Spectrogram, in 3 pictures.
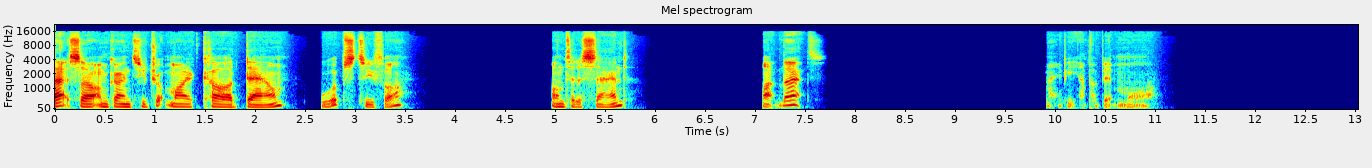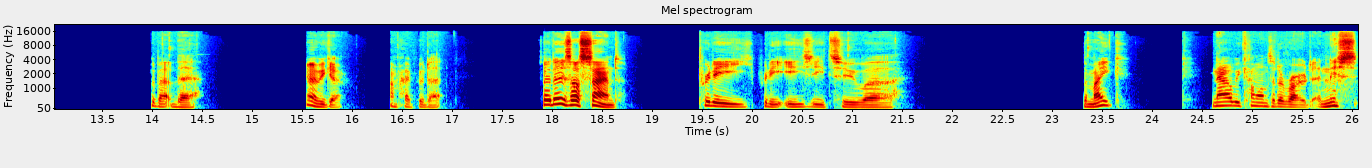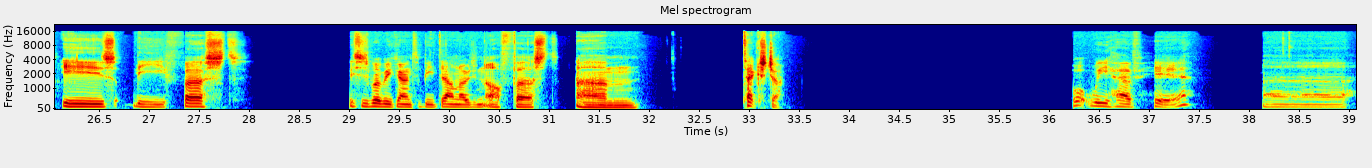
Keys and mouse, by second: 0.0 click, 1.4-6.8 drag, 7.1-7.9 middle drag, 9.1 middle click, 10.4-13.8 drag, 14.5-15.0 middle drag, 16.2-16.5 middle drag, 21.0-22.5 drag, 23.3 click.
